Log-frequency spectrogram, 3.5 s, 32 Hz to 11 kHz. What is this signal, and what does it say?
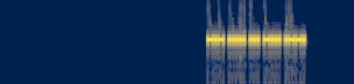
Morse code, heard as a keyed tone, about 69 wpm, 700 Hz. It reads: K5SBP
